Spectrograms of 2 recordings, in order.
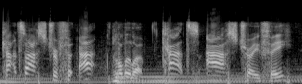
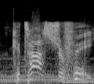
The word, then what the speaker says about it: Katastrophy: So, Cat's Ass Trophy. Have I pronounced that right? I don't think I have. No, Catastrophe.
